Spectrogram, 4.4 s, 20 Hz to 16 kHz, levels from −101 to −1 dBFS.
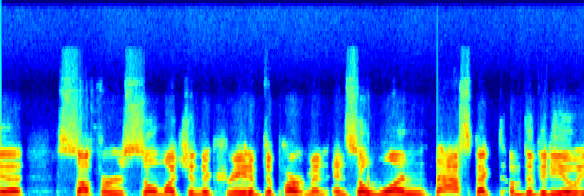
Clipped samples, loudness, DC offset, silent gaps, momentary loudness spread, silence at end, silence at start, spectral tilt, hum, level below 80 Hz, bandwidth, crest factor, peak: under 0.1%; -16 LUFS; under 0.1%; none; 6 LU; 0 s; 0 s; -6 dB/octave; none; -60 dBFS; 9.8 kHz; 16 dB; 0 dBFS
